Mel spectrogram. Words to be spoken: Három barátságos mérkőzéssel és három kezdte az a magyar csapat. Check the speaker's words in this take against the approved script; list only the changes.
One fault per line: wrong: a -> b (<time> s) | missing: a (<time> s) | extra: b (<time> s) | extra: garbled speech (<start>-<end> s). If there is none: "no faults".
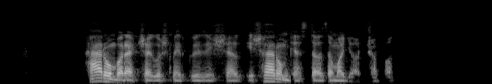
no faults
